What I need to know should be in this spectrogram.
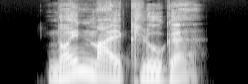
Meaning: inflection of neunmalklug: 1. strong/mixed nominative/accusative feminine singular 2. strong nominative/accusative plural 3. weak nominative all-gender singular
- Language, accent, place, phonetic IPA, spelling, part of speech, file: German, Germany, Berlin, [ˈnɔɪ̯nmaːlˌkluːɡə], neunmalkluge, adjective, De-neunmalkluge.ogg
